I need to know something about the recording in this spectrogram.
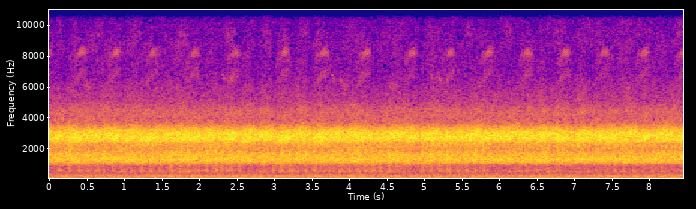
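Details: Frogs call en masse at night from a flooded pre-planting rice field under the full Flower Moon; a dense, continuous chorus of grating croaks runs without a break, over a faint distant low hum.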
